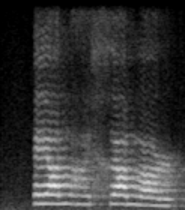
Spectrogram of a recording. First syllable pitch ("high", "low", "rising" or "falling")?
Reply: low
